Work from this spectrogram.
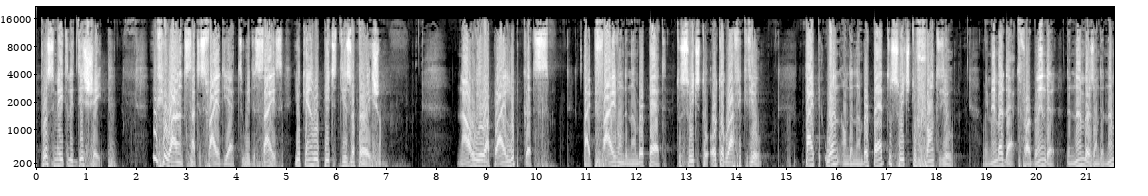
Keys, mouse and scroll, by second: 18.1 middle click, 18.5-19.5 middle drag, 19.6 middle click.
